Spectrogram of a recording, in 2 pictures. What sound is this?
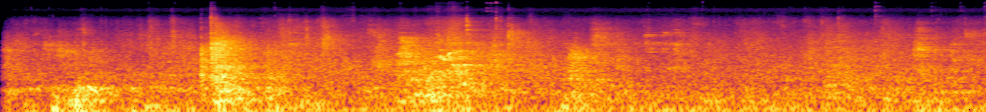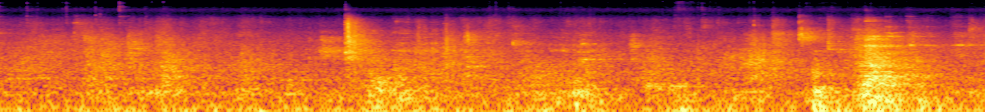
Soundscapes > Indoors
Dipòsit de les Aigües- Universitat Pompeu Fabra Barcelona
This sound features the mix of quiet noises in the Dipòsit de les Aigües library in Barcelona.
